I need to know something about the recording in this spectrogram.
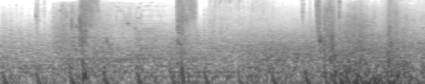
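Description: A web line shoots out with a sharp whoosh.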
